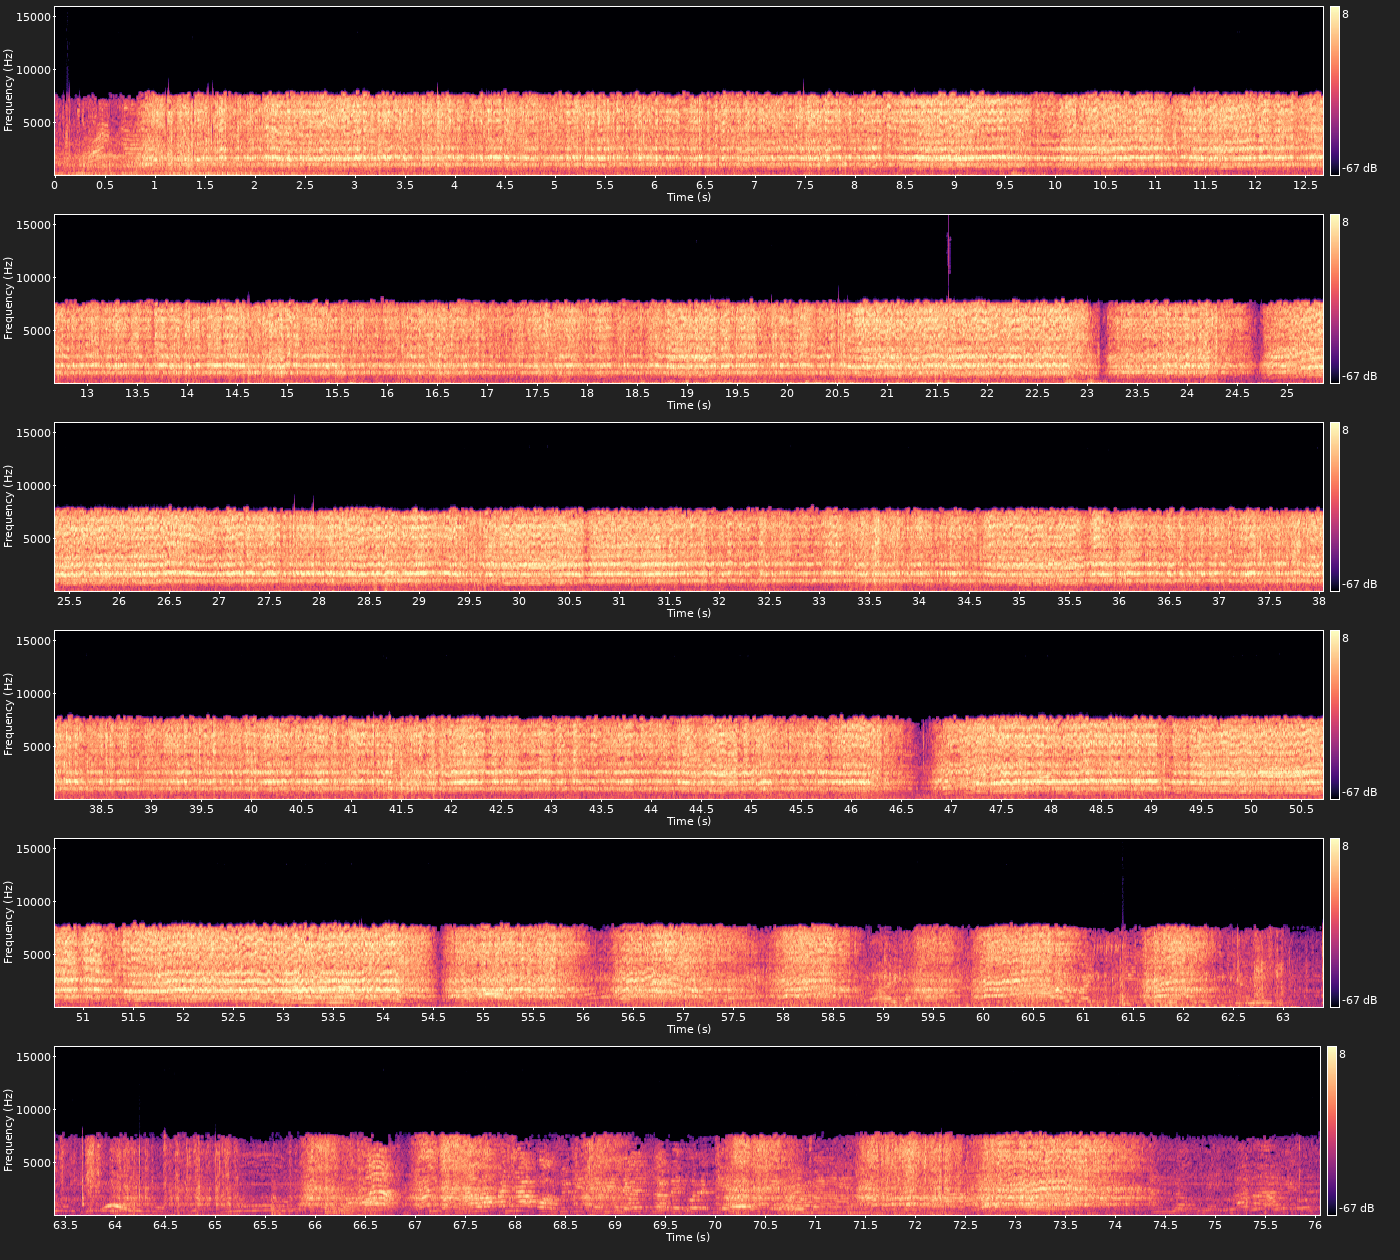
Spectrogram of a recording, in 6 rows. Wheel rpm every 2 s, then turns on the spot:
90, 220, 230, 230, 230, 220, 230, 230, 230, 230, 220, 170, 140, 220, 230, 220, 230, 230, 230, 240, 230, 230, 230, 150, 220, 220, 190, 130, 80, 50, 70, 20, 20, 30, 0, 30, 100, 10.
none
